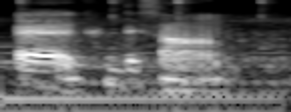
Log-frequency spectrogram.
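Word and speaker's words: Candice Arme: Her full name is a play on Can Disarm. A reference to her job as a bomb disposal specialist. So it is pronounced Can Disarm.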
